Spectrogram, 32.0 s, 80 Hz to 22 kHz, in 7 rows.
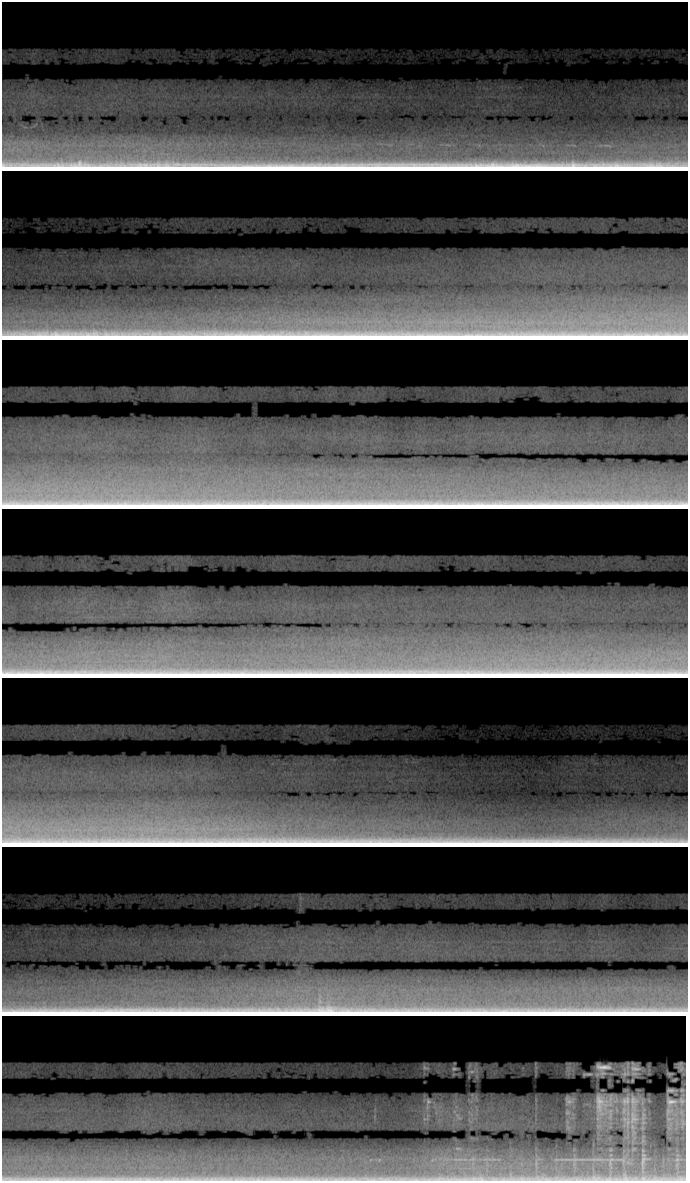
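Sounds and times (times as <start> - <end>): excavator diesel engine running: 27.4 - 32.0.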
